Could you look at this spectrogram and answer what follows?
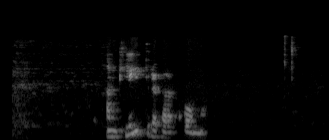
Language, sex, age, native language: Icelandic, female, 30-39, Icelandic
